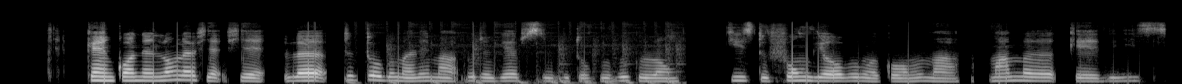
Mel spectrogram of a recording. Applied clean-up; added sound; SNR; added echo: none; Drum kit; 18 dB; none.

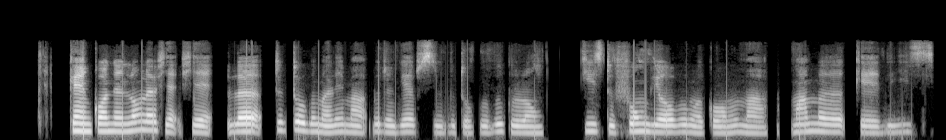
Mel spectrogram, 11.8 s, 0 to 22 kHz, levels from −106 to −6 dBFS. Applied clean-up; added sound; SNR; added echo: none; none; none; none.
